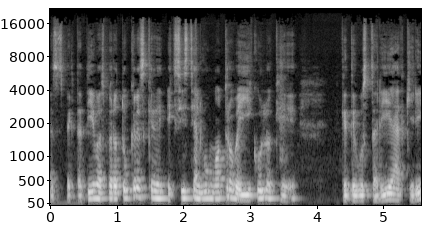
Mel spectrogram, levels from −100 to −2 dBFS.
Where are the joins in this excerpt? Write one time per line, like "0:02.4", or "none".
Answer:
none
